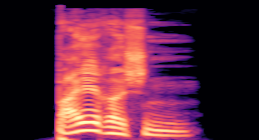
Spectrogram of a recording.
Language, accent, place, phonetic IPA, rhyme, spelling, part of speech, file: German, Germany, Berlin, [ˈbaɪ̯ʁɪʃn̩], -aɪ̯ʁɪʃn̩, bayrischen, adjective, De-bayrischen.ogg
- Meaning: inflection of bayrisch: 1. strong genitive masculine/neuter singular 2. weak/mixed genitive/dative all-gender singular 3. strong/weak/mixed accusative masculine singular 4. strong dative plural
